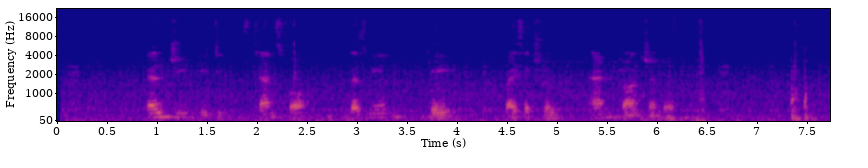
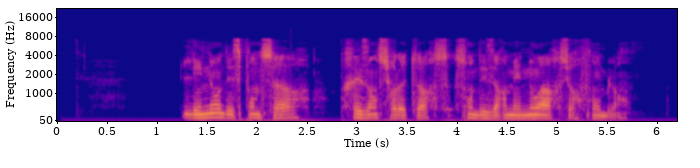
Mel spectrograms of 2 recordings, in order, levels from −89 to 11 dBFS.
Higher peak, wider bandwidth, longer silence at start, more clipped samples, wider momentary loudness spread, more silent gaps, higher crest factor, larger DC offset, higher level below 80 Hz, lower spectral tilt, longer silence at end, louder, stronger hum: second, -26 dBFS vs -8 dBFS; first, 16 kHz vs 7.8 kHz; second, 0.05 s vs 1.25 s; neither; first, 19 LU vs 13 LU; neither; about the same, 20 dB vs 20 dB; neither; second, -64 dBFS vs -54 dBFS; first, -6.5 dB/octave vs -5 dB/octave; second, 0 s vs 0.5 s; second, -45 LUFS vs -26 LUFS; neither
